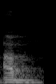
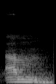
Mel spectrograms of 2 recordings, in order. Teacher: যে উভয় টুট মিলাইয়া বা ও মিম উচ্চারিত হয়। যেমন বা আব মিলে গেল উভয় টুট আম মিলে গেল উভয় টুট তাহলে বার মিম উভয় টুট মিলাইয়া উচ্চারিত হয়।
